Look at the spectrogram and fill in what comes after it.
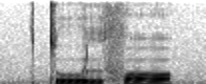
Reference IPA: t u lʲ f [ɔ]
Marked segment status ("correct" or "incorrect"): correct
